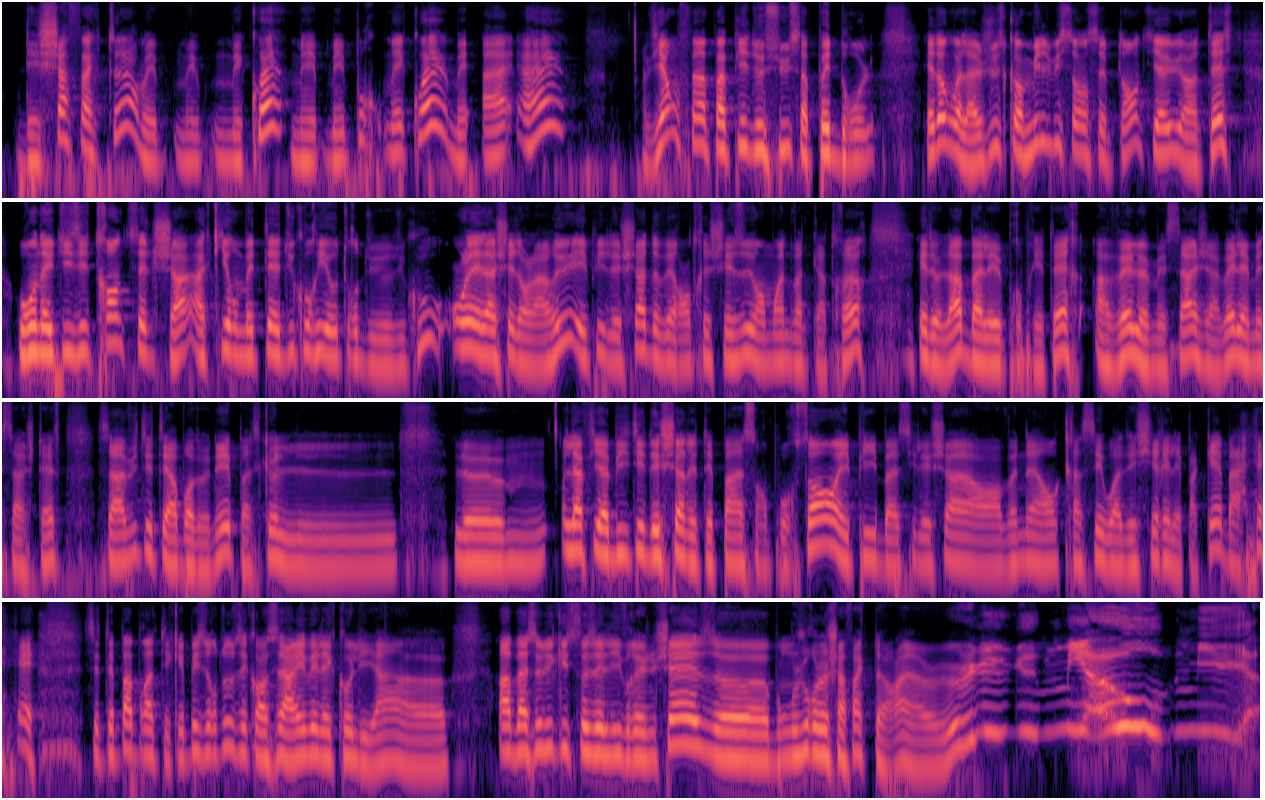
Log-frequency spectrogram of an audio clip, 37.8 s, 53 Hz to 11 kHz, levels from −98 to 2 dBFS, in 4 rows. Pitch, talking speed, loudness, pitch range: 165 Hz, 240 wpm, -35 LUFS, 140-190 Hz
